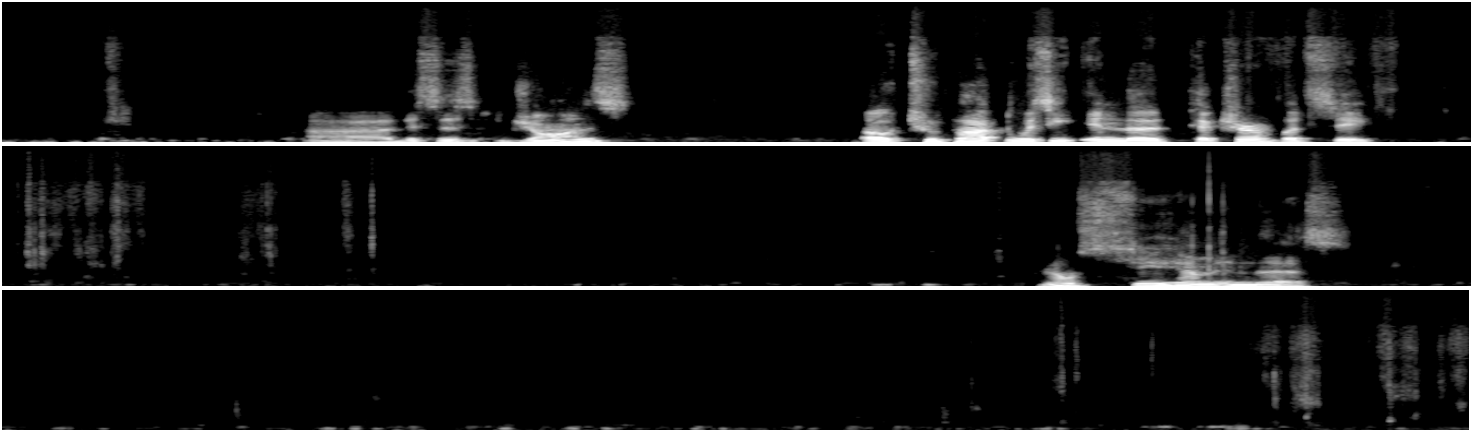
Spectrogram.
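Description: Stiff cards rustle and tap softly as a hand handles them.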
